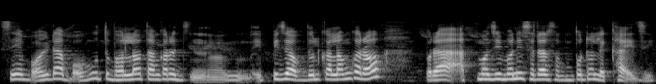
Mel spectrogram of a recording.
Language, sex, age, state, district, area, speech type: Odia, female, 60+, Odisha, Kandhamal, rural, spontaneous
